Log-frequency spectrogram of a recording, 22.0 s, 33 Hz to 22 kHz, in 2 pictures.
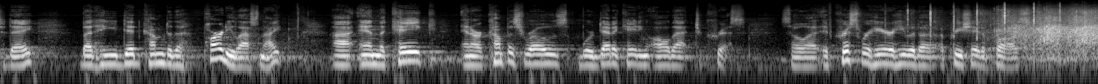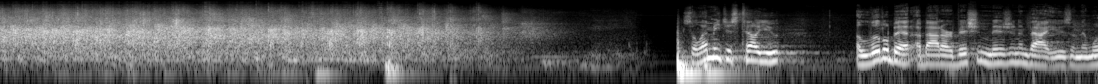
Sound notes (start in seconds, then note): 16.5 applause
